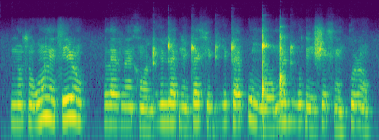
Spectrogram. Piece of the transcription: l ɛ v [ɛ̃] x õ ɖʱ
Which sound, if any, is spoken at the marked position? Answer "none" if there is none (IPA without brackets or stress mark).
ɛ̃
